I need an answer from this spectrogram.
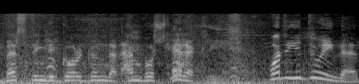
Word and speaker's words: Heracles: do doing that that thing with your voice Heracles yeah that that is how it's supposed to be pronounced seems like a lot of work but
